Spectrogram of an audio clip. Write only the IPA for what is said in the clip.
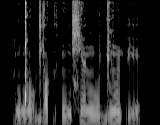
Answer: ŋ͡ǃ o˨ ɡ j ɒ˧ k ʔ ĩ˧ ɡ ɕ æ̃˦ ŋ u˧ d͡ʑ ũ˦ pʲ e˨

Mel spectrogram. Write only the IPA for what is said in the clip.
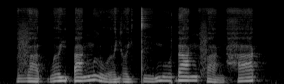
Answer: v a˨˩ t̚ w ə˧ j ʔ a˧˥ ŋ l u˨˩˨ ə̯ j ə˨˩ j t̪ i˨˩˦ m u˧ ɗ a˧ ŋ f a˨˩˨ ŋ h a˦˥ k̚

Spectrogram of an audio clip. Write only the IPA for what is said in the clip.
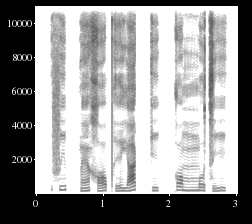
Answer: f i˧˥˧ pː ɛ̃˩˧˩ χ ɔ˩˧˩ pʰ ɪ˩˧˩ j a˧˥˧ kː i˨˦ kː ɔ˥˧ mː o˥˩ t͡s i˧˥˧

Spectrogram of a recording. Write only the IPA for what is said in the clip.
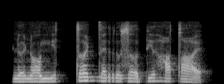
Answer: ɳ ɯ ɳ ɔ mʲ ɯ tː ɤ ɖ d̪ ɛ r u z ɤ pʲ ɤ ɦ ɔ tˤ ɛ

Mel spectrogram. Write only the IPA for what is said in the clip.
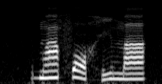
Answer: b ã˦ f ɔ˦˨ h i˨˦ m a˦

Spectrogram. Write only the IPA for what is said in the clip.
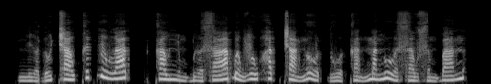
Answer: n i˨˩ ə̯ ɗ o˧˥ c a˧ w k ɛ˦˥ k̚ l ɨ˧ w l a˦˥ t̚ | k a˧ w ɲ ə˨˩ m ɓ ɨ˨˩ ə̯ s aː˧˥ ɓ ə˨˩˦ w v ə˧ w h a˦˥ t̚ c a˨˩˦ ŋ ɣ o˨˩ t̚ ɣ u˨˩˨ ə̯ k a˨˩˦ n m a˧˥ n w u˨˩ ə̯ s a˨˩ w s ə˨˩˨ m ɓ a˧˥ n

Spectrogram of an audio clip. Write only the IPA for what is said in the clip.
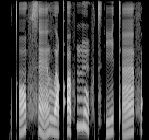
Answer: tʼ ɔ̃˨˦ f s ɛ̃˧˩˧ v ə˧˩˧ qʼ ʊ˥˨ f m ũ˥˨ f t͡sʼ i˨˦ tʼ æ̃˨˦ f

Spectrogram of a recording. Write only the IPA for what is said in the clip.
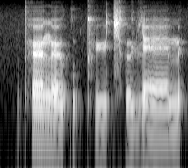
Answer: pʰ œː˥ ŋ œː˨˥ kʷ ɪ˧ k̚ pʰ yː˨˥ t͡sʰ ɵ˨˥ ɥ l ɛː˨˧ m

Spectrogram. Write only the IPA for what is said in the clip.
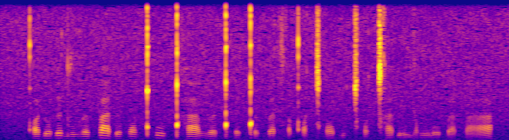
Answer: qʼ o ɗ o ɗ ə d u v œ p a ɗ ə p ɔ ǃʰ u ǃʰ a v œ ǃʰ ɛ ǃ ə ɡ͡b a t͡sʼ ə qʼ ɔ ǀʰ ɔ ɓ u ǀʰ ɔ ǀʰ a ɗ u j ɒ ŋ͡m o ɓ a p a

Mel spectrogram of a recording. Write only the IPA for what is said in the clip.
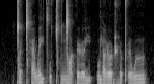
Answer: ǀ ø ǀʰ æ w e j tʼ u ǀʰ u ŋ͡ǀ ɑ k ɯ ɭ ø j | u j ɑ ɭ o ɖʱ ø pʼ ø w ɯ

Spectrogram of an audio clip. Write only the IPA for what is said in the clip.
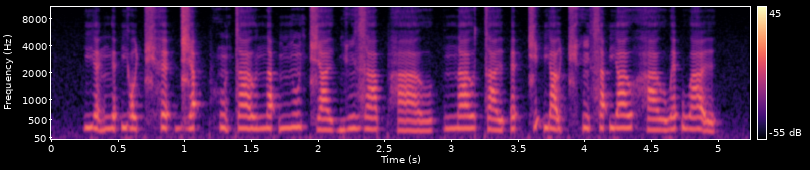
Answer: j ɛ̰˦˨ ŋ ɛ˦ ʔ j ɔ̰˦˨ t͡ɕʰ ɛ˦ ʔ d͡ʑ ä˦ ʔ pʰ ũ˦˨ t a˦ ʊ̯ n ä˦ ʔ ɲ ũ˦ t͡ɕ a˨ ɪ̯ ɡ ĩ˦ z ä˦ pʰ a˨ ʊ̯ | n a˦ ʊ̯ t a˨ ɪ̯ ʔ ɛ˦ ʔ t͡ɕ ɛ˦ ʔ j a̰˦˨ ʊ̯ t͡ɕʰ ĩ˦˨ s ä˦ ʔ j a˦ ʊ̯ h a˨ ʊ̯ w ɛ˦ ʔ w a̰˦˨ ɪ̯

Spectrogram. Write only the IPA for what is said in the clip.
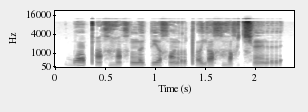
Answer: b ɔ pʼ ɑ̃ χ ɦ ɑ̃ χ ŋ ə pʲ ɯ χ ɔ̃ r pʼ ʌ j ʌ χ ɦ ʌ χ t͡ɕʰ ɛ̃ r

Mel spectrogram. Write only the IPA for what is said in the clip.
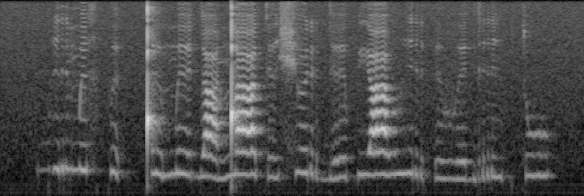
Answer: b i˥ r m e˥ x p ɪ˥ ʔ ǃ ɪ˥˧ m e˥˧ d a˧˩ ŋ͡ǃ a˥ t ɪ˩˧ ɕ ø˥ r d e˩˧ p j a˥ v i˥ r ʔ ɪ˧ v e˩˧ d r i˥˧ p t u˥

